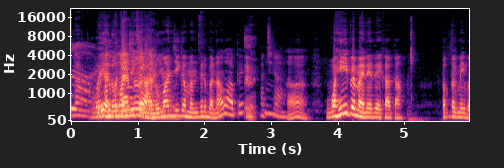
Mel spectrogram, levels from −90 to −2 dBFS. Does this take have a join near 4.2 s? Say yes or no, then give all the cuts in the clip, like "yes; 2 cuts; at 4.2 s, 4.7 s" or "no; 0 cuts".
no; 0 cuts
